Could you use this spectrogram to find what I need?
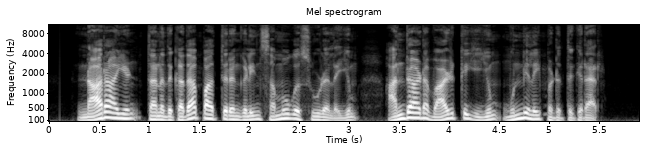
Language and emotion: Tamil, neutral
